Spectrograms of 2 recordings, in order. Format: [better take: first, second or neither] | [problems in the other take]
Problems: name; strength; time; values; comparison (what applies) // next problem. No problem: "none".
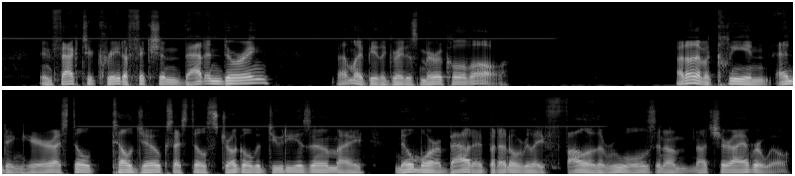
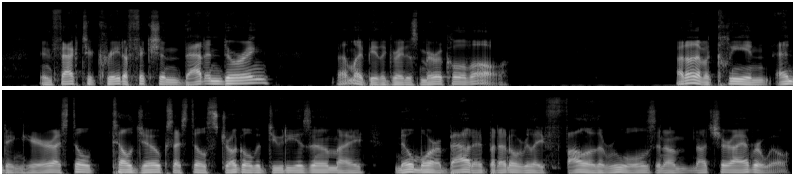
second | high-pitched whine; faint; until 5.5 s and from 8.5 to 14 s; 3.5 kHz, 30 dB below the speech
